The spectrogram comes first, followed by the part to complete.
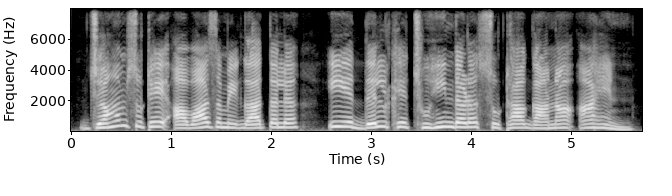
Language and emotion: Sindhi, neutral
